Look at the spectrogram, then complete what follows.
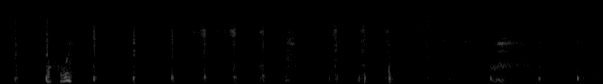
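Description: Faint, irregular scraping and ticking of hands and a small tool working dry sandy soil in a dug hole, about two or three scrapes a second.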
